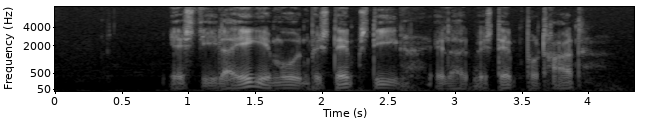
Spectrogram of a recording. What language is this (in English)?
Danish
